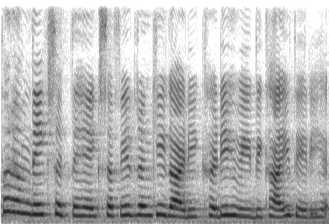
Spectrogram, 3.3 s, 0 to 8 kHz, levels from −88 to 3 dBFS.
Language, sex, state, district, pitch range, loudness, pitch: Hindi, female, Chhattisgarh, Rajnandgaon, 285-345 Hz, -15 LUFS, 320 Hz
